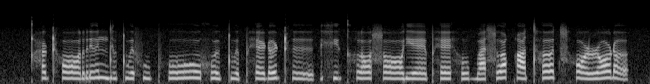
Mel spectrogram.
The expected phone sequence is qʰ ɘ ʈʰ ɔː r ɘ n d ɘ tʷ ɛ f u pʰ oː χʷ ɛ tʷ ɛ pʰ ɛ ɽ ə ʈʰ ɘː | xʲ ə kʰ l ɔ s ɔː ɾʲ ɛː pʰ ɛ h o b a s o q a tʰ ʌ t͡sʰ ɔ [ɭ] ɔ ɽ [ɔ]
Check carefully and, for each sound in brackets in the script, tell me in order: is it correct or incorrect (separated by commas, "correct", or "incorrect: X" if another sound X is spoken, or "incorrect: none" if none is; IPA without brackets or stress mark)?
correct, incorrect: ʌ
